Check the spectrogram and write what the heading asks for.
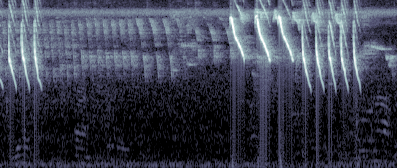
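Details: A young cinereous tit in full song, meant to coax reluctant birds to sing; three quick falling whistles, a quiet pause, then a burst of eight rapid downslurred notes.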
